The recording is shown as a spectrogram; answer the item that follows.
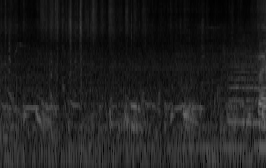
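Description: Domestic pigeons cooing, several low wavering coos one after another.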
